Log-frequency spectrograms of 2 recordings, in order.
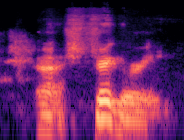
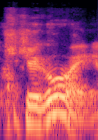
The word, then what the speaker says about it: Strigoi: Striggery. Striggery. Well, there's not an R at the end. Oh, Strigoi.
